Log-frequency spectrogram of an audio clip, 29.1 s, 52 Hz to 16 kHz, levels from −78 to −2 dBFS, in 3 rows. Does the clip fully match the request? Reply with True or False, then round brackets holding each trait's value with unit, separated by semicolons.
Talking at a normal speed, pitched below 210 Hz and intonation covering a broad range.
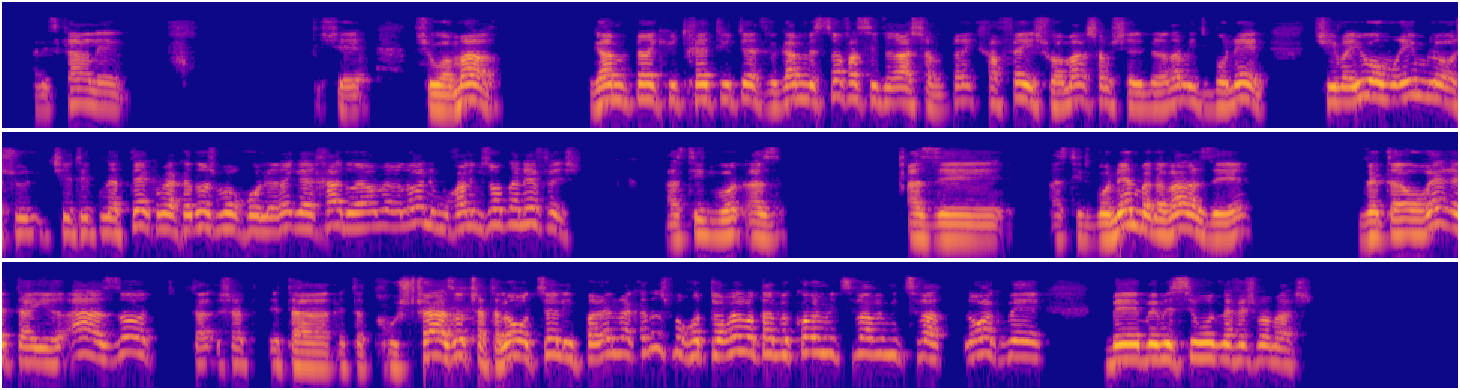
False (155 wpm; 185 Hz; 7.2 semitones)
